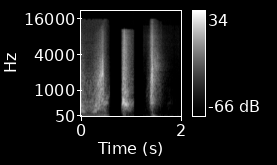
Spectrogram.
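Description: Swoosh sound effects for an animated title: one longer whoosh at the start, then two short, sharp swishes just under a second in and about a second and a half in.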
